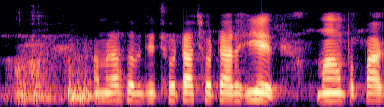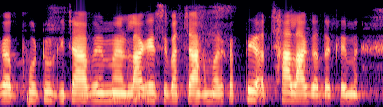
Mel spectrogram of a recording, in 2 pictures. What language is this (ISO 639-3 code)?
mai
